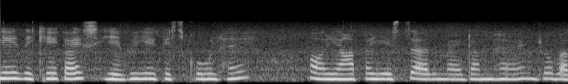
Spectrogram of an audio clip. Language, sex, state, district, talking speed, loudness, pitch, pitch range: Hindi, female, Punjab, Kapurthala, 180 wpm, -15 LUFS, 250 Hz, 240-260 Hz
